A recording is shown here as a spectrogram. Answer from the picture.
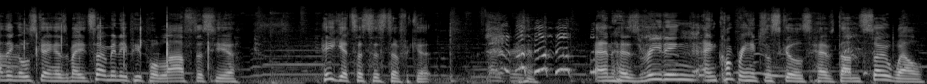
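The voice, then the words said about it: Prim schoolteacher assembly voice. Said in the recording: “You're talking like a teacher, that's why. You're talking like someone, you're at assembly. ... teacher thing.”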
